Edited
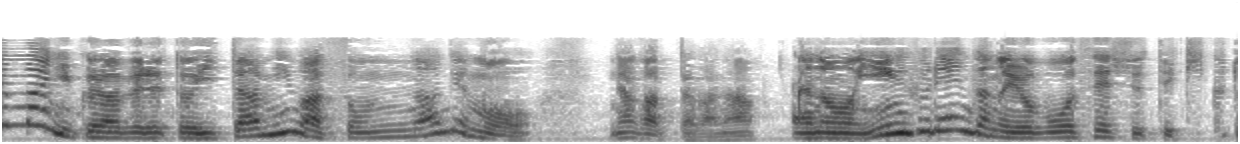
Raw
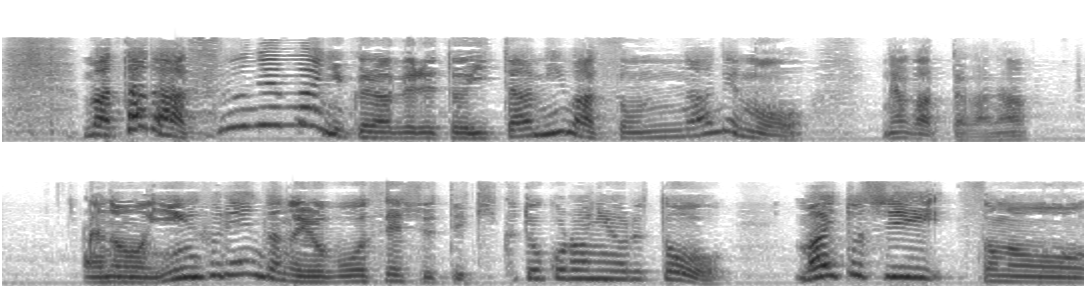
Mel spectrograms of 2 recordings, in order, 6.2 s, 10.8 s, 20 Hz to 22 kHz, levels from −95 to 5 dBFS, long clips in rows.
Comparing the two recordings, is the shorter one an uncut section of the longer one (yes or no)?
no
